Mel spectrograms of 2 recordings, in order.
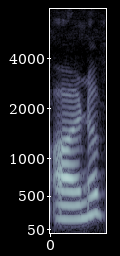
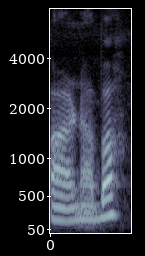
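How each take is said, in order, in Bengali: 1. শব্দটি শ্বাসযুক্ত 'h' ধ্বনি ছাড়া শেষ হয়। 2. শব্দটি শ্বাসযুক্ত 'h' ধ্বনি দিয়ে শেষ হয়। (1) "অর্ণব না বলে" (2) "শেষে বিসর্গর উচ্চারণটা আমি করেছি"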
